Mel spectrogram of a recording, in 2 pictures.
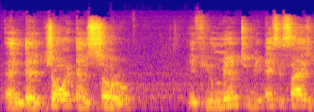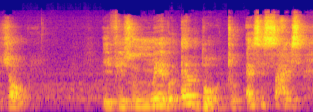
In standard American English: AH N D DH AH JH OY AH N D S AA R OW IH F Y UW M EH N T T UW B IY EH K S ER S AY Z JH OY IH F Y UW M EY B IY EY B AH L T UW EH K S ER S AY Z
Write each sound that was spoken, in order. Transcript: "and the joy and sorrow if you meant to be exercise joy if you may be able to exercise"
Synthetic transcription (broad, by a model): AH N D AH JH OY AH N S AA R OW IH F Y UW M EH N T T UW B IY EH K S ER S AY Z JH OY IH F Y UW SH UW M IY EY B AH L T UW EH K S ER S AY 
